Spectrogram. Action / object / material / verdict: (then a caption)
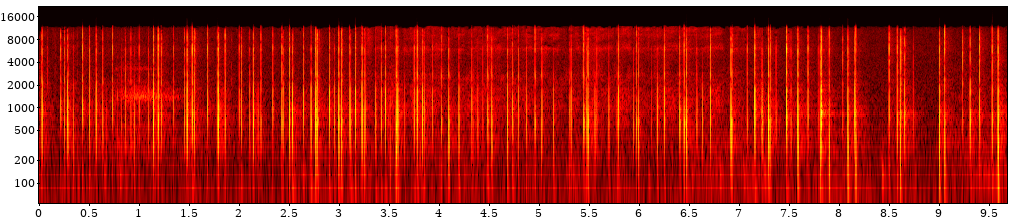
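tap / smartphone with glass back and metal frame / glass, metal / none. A new iPhone with a glass back and metal frame, held in both hands close to the mic, is tapped quickly along its back and edges with fingertips and nails. The result is a dense stream of sharp, dry, very short clicks with a midrange tone, uneven in loudness, and a brief pause near the end.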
